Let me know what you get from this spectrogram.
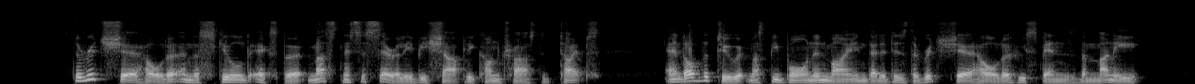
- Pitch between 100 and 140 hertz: No, very low, 90 Hz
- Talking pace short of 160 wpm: No, average, 165 wpm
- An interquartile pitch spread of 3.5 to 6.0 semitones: Yes, average, 4.0 semitones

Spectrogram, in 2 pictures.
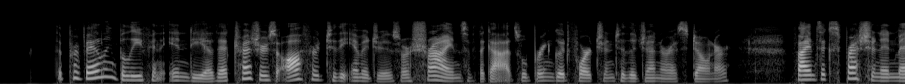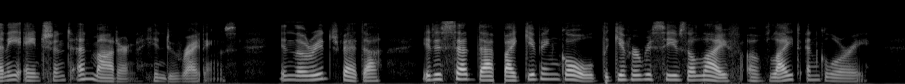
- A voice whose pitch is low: No, medium, 180 Hz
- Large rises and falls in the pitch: Yes, wide, 5.7 semitones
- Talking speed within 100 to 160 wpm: No, average, 175 wpm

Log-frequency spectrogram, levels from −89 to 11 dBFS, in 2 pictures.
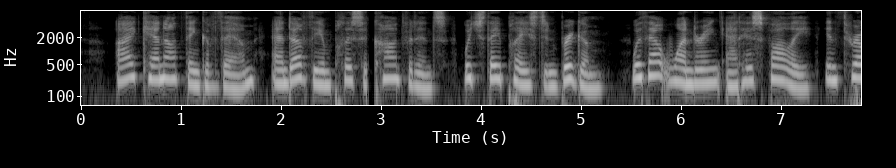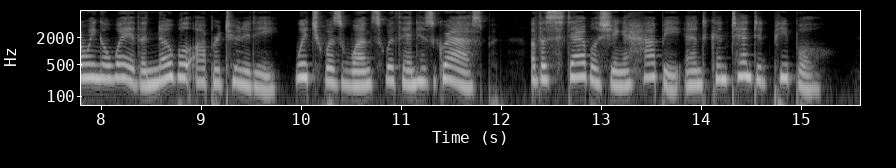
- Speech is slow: No, average, 150 wpm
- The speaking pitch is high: Yes, high, 205 Hz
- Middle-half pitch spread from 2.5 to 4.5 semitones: No, average, 5.3 semitones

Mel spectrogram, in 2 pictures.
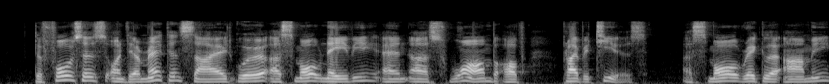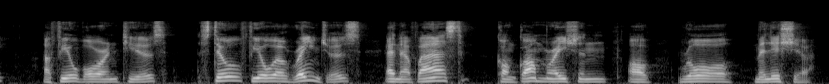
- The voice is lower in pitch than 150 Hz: Yes, low, 135 Hz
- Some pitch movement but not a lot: Yes, average, 3.3 semitones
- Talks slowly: Yes, slow, 115 wpm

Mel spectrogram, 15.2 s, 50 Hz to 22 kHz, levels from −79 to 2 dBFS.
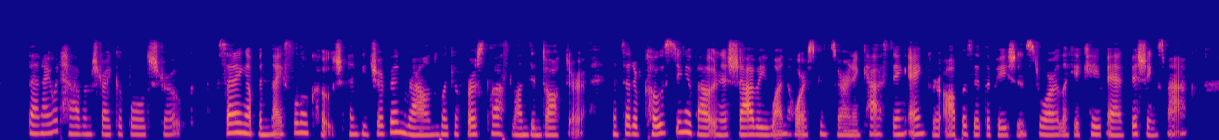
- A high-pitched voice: Yes, high, 220 Hz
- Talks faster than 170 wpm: Yes, average, 190 wpm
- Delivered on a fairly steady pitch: Yes, narrow, 2.2 semitones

